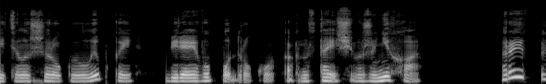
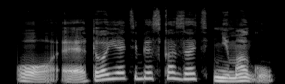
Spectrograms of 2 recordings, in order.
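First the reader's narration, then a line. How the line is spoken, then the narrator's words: Wry snort. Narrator (Russian): хмыкнул он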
